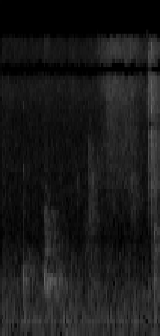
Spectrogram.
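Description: Faint handling sounds of braided hair and a pair of scissors being brought up to a braid, with a light click near the end.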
